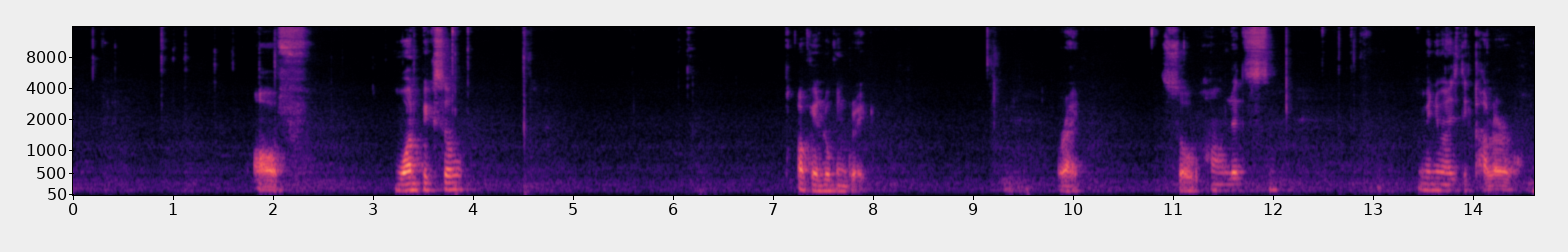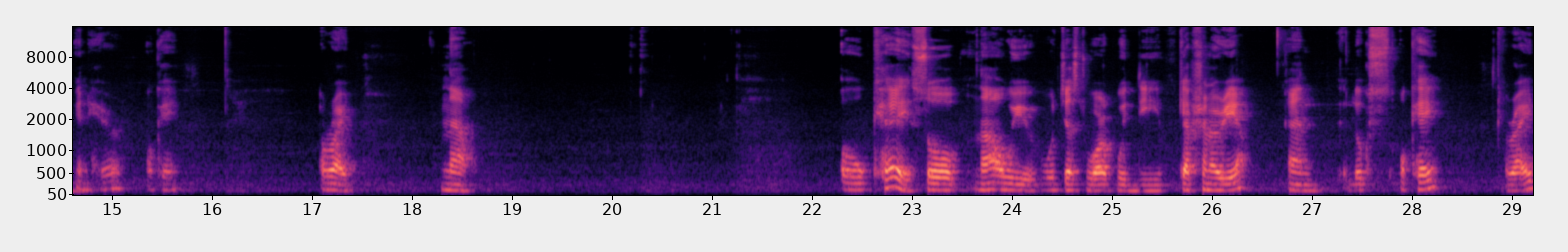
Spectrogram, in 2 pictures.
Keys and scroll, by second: 1.8 space, 2.9-4.5 typing, 12.6 2.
